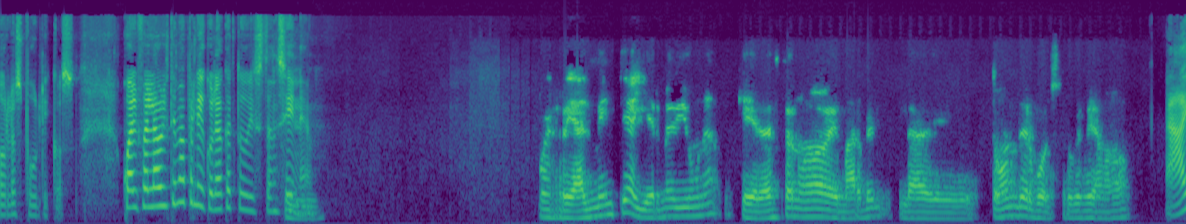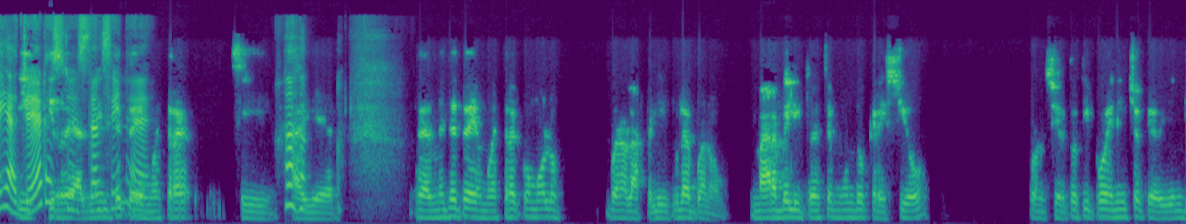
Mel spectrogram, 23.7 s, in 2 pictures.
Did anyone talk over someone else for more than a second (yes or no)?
yes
